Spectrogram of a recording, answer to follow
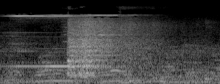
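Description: A pause between sentences of a speech: faint voices in the room, with a breathy hiss lasting under a second about two-thirds of a second in.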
